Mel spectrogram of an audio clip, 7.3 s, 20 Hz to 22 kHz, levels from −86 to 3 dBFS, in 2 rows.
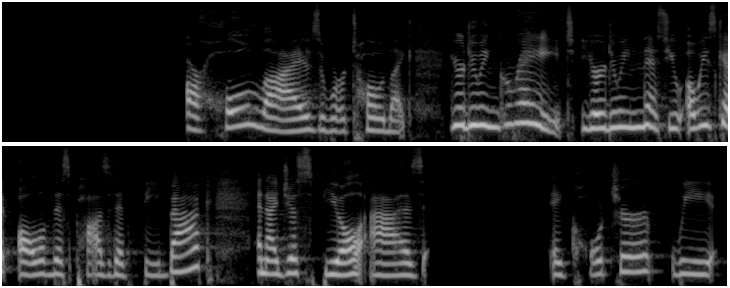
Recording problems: wrong speed and pitch; too fast and too high; 1.7 times normal speed
muffled; slightly; fading above 2.5 kHz
audio cutting out; at 6 s for 0.5 s

